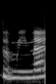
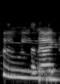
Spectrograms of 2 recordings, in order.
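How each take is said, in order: First: It begins with a plain 's' sound. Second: It begins with a soft 'th' sound. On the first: It means a fat woman. The speaker calls it wrong. "समीना नहीं कहना" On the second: It means precious. The speaker calls it right. "बल्कि समीना कहना है"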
